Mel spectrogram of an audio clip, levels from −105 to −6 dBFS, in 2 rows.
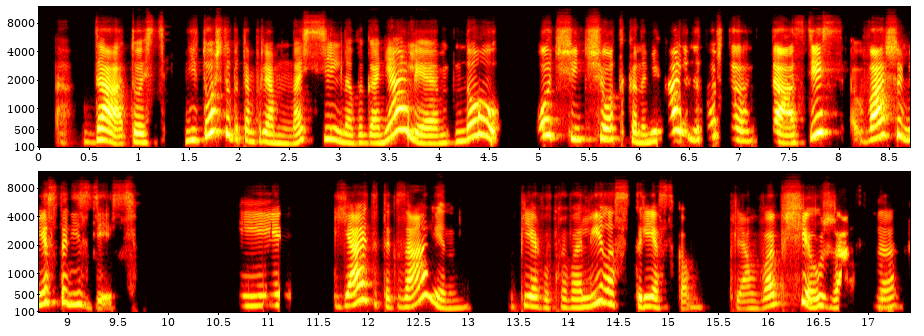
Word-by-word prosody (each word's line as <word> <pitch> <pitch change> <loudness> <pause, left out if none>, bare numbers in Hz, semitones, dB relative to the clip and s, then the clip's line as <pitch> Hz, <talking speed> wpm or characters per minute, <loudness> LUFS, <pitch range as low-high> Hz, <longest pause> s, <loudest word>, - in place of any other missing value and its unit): А, - - -16 0.2
да, 210 -4 +6
то 190 +5 -1
есть 200 -1 -4 0.2
не 255 +1 -2
то 395 - +6
чтобы 405 -5 -1
там 240 -3 -6
прям 195 -6 -2
насильно 250 -2 -4
выгоняли, 190 - +1
но 350 - +2 0.4
очень 345 -5 -1
четко 270 -4 -1
намекали 235 - +2
на - - -5
то, 320 +7 -9
что 265 -8 -5 0.3
да, 180 0 +7
здесь, 440 - +4
э, - - -14
ваше 345 - +6
место 320 +3 -3
не 275 0 -5
здесь. 380 +10 -13 1.0
Или 240 +2 -6 0.5
я 245 +9 +4
этот 275 - -8
экзамен, 210 - -3 0.5
1, 215 -5 -4
провалила 210 - -4
с 255 - -15
треском. 200 -3 -5 0.2
Прям 175 0 -13
вообще 230 - -2
ужасно! 210 - -6
240 Hz, 125 wpm, -21 LUFS, 200-315 Hz, 1.0 s, да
